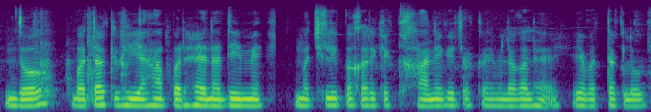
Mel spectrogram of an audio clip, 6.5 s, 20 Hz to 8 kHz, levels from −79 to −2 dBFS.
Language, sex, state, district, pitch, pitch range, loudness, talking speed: Hindi, male, Bihar, Vaishali, 130 Hz, 130-135 Hz, -18 LUFS, 185 wpm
